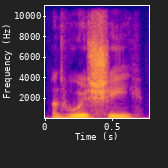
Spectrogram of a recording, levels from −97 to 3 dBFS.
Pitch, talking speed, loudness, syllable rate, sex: 115 Hz, 305 wpm, -13 LUFS, 6.1 syllables/s, male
